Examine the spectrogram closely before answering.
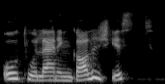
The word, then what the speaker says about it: otolaryngologist: We divide it into syllables, parts. We say otolaryngologist.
